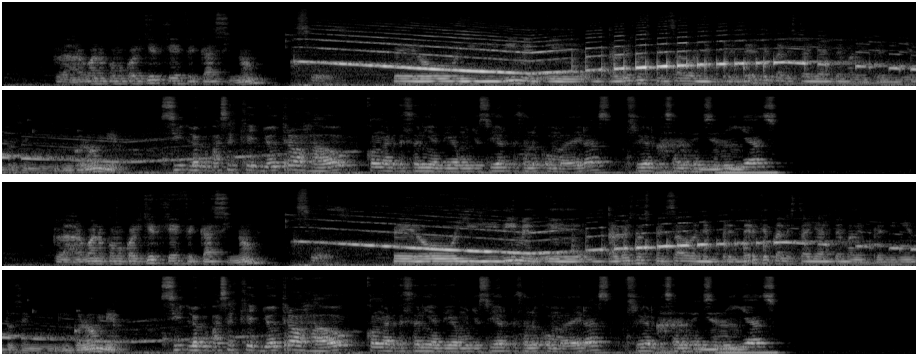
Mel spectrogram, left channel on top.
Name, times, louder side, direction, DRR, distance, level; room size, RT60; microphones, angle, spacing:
voice 1, 0.5-2.7 3.9-10.4 15.7-16.6, right 1 dB, 85° right, 0.4 m, -32 dB
Motor vehicle (road) / Siren, 2.9-11.8 12.2-12.7, left 4 dB, 60° left, 0.3 m, -27 dB
voice 2, 3.0-3.5 10.7-16.9, right 1 dB, 10° right, 0.5 m, -33 dB
2.2 x 2.1 x 3.1 m
head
